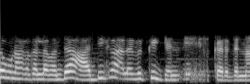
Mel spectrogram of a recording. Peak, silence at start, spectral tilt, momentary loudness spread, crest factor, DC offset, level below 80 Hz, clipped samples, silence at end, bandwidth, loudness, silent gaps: 0 dBFS; 0 s; -9.5 dB/octave; 8 LU; 14 dB; under 0.1%; -66 dBFS; under 0.1%; 0 s; 4 kHz; -15 LUFS; none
